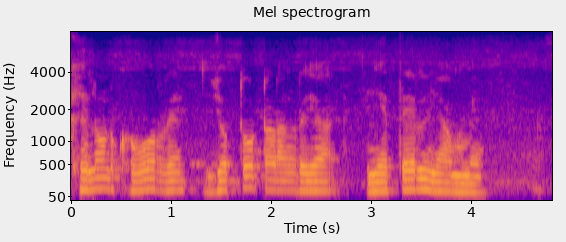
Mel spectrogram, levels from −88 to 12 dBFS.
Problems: none marked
